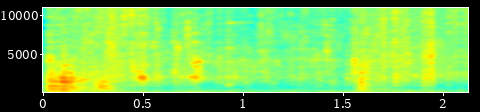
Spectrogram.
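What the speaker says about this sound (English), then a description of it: "heat 2 tablespoons of extra virgin olive oil and cook the carrots in that pan" Carrots sautéing in extra virgin olive oil in a large skillet, a steady close sizzle and crackle with brief stirring scrapes, no talking.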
